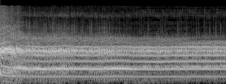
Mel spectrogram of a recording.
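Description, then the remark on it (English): A voice mimics a loud motorcycle with a sustained, buzzy engine-like drone. The pitch starts high and dips slightly, holding steady and loud for about two seconds. “I'm a motorcycle.”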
